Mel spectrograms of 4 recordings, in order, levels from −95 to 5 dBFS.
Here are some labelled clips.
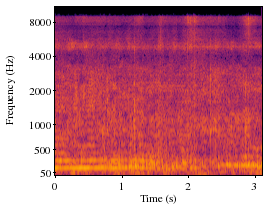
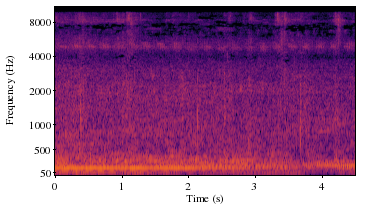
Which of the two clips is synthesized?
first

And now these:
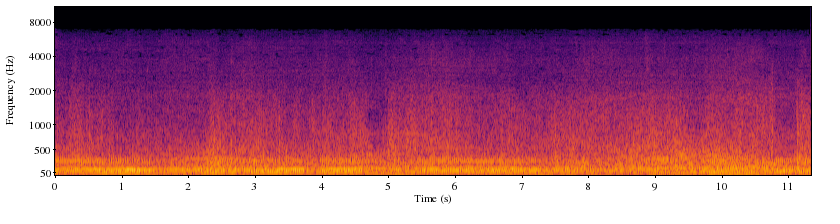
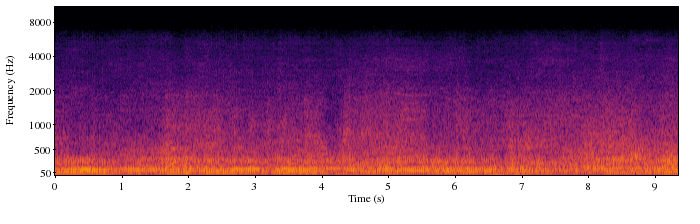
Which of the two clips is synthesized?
second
